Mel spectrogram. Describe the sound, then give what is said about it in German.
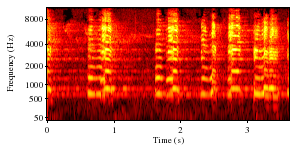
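Wild geese honk repeatedly in loud, nasal bursts, several calls overlapping in an irregular chorus with brief gaps between them, in the Elbe river floodplain. “Wildpferde, Weißstörche, Reiher, je nach Jahreszeit bestimmt der Ruf wilder Gänse, das Trompeten der Kraniche oder das melodiöse Tönen der Singschwäne die Luft.”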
